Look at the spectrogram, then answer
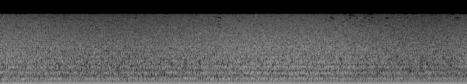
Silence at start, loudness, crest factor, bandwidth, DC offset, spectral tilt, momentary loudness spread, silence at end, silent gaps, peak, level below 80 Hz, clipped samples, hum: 0 s; -23 LUFS; 14 dB; 11.5 kHz; 0.7%; -2.5 dB/octave; 4 LU; 0 s; none; -12 dBFS; -32 dBFS; under 0.1%; 60 Hz at -30 dBFS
